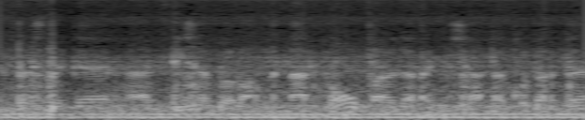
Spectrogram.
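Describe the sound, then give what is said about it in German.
A steady, low airplane engine drone fills the background at constant loudness while a person speaks over it, inside an airplane in flight to Addis Ababa. “Im Flugzeug fällt mir ein Stein vom Herzen.”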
